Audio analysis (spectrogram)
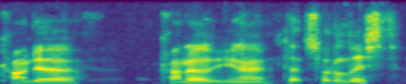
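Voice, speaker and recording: A man's voice: medium pitch, flat delivery, moderate pace, a bit bright, clean tone, no room sound, muffled recording. A man hosting a casual hobby livestream chat, talking hesitantly and restarting his phrases. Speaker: livestream host.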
